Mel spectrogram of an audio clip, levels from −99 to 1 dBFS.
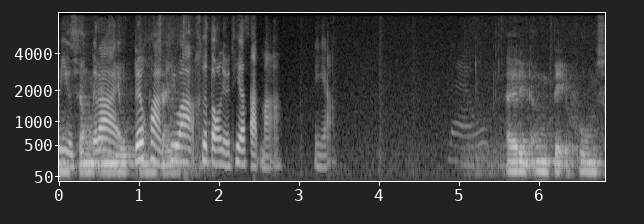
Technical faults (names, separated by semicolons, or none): none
